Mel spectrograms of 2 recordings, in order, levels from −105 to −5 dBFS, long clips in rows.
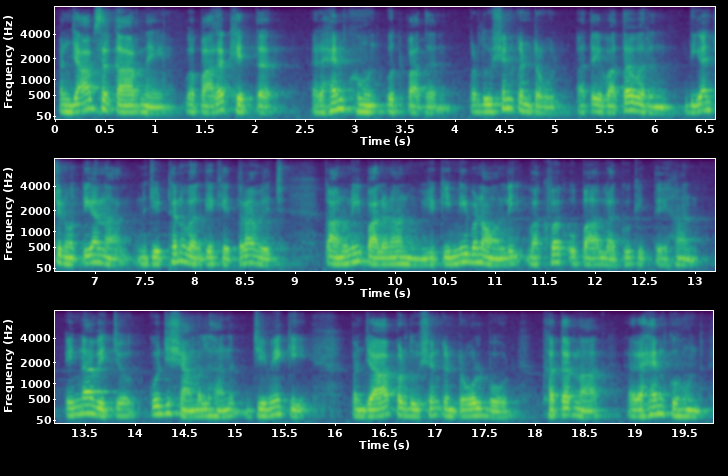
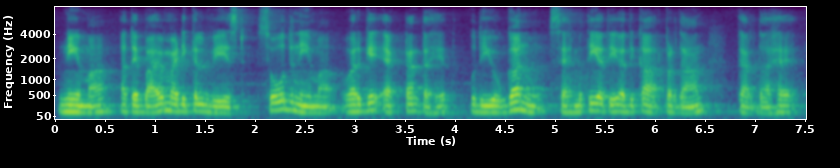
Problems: none marked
